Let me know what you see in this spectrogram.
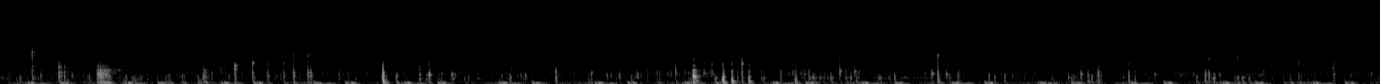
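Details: Stomach growling at night (part 2): quiet, irregular gurgles and rumbles coming and going; normal bowel sounds.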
